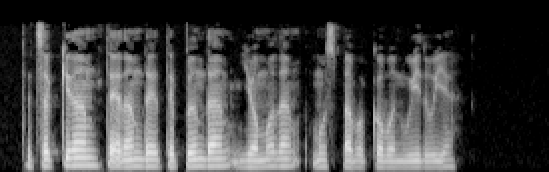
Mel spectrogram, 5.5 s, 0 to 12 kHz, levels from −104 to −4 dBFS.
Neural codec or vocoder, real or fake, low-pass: none; real; 7.2 kHz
